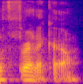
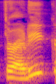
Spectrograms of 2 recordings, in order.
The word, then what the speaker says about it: Threadico: So, Threadico, like Art Deco, people have a hard time pronouncing it, so I'm hoping that as we get more Thread Eco, Threadco anyway, Threadico.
